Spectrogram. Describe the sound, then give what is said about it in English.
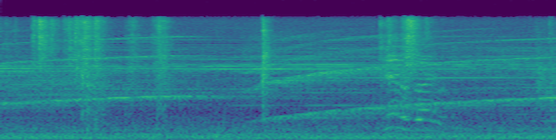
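A siren wails faintly over a steady low rumble, its tones sweeping and sliding upward in pitch a couple of times as the wail rises and overlaps. “Somebody turn that damn siren off.”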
